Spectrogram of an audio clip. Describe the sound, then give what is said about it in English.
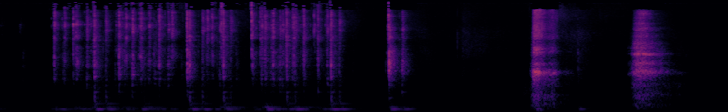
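Fast typing on a computer keyboard: a dense run of clicking keystrokes for about three seconds, a short final burst, then two breathy sighs. “Let me just type it to you.”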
